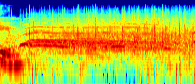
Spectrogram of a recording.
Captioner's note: audience cheers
